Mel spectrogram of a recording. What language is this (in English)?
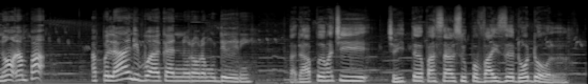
Malay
